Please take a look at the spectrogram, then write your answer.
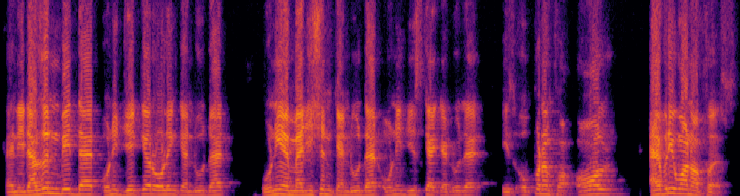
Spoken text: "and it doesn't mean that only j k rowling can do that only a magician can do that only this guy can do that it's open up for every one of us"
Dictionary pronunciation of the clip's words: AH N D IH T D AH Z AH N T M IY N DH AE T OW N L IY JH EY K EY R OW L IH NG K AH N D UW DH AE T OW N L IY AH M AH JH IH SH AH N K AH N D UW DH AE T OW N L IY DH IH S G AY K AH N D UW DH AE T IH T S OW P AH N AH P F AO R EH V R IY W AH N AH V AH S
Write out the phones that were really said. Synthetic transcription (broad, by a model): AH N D IH T D AH Z AH N T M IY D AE T OW N L IY JH EY K EY R OW L IH NG K AH N D UW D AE T OW N L IY AH M AH JH IH SH AH N K AH N D UW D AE T OW N L IY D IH S G AY K AH N D UW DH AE T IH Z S OW P AH N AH F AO R EH V R IY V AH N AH F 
